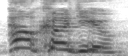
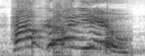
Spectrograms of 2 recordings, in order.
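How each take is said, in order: First: Higher, anguished accusing; tearful reproach. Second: Very high, breaking with grief and rage; anguished cry. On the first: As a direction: choke out the blame. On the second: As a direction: let the question crack into a cry. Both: Acted. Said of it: "obscured by anger and tears".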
